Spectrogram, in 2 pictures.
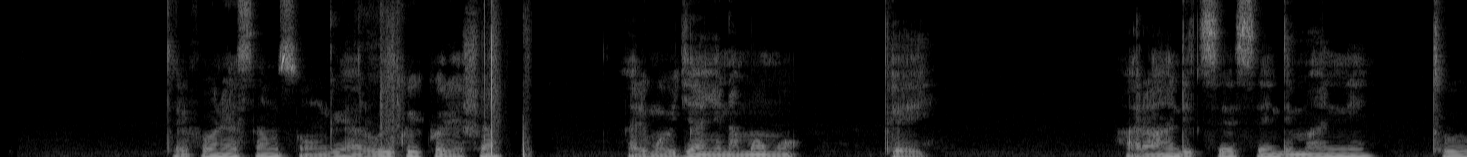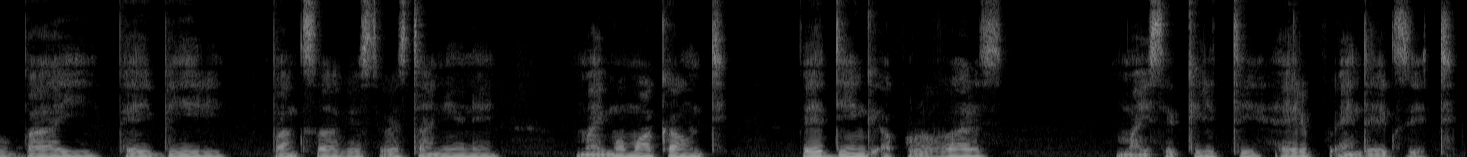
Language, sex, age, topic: Kinyarwanda, male, 36-49, finance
